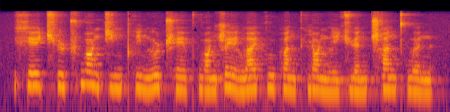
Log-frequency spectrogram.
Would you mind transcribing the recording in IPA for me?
x e˦ ɪ̯ t͡ɕʰ y˨˦ ʈ͡ʂʰ w ɑ˥˨ ŋ t͡ɕ i˨˦ ŋ pʰ i˨˩ n l u˥˨ ʈ͡ʂʰ e˨˦ ɪ̯ pʰ w ɑ˨˦ ŋ ʂ e˥˨ ɪ̯ l w a˦ ɪ̯ k u˥˨ p a˥˨ n pʰ j ɑ˥˨ ŋ l i˨˦ t͡ɕ ɥ ɛ˨˦ n ʈ͡ʂʰ a˦ n t̪ʰ w ə˨˩ n

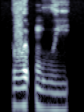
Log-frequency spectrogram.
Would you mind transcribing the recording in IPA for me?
v ə˦˥ p̚ m ṳ˨˩ j

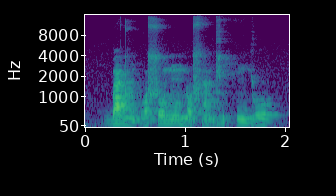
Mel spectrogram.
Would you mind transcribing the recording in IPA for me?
ɡ͡b a˧ d ũ˨ ɡ͡b ɔ˨˦ s o˦ n ũ˦˨ n ɔ˨ s ã˨ ɡ i˧ h ĩ˧ j o˦

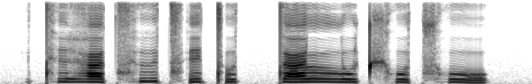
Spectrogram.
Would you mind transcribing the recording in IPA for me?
tʰ ɪ ɦ a t͡sʰ ɨ t͡sʼ e tʼ ʊ tː a lː o t͡ʃʰ o t͡sʰ o

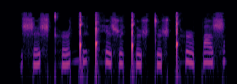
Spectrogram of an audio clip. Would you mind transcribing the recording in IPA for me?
ʂ e˩˥ ʂ kʰ ə˞˩˥ ɡ͡ǃ ʏ˥ ǃʰ e˦˨ ʂ ø˨ ǃ ø˨ ʂ t ø˨ ʂ ǃʰ ə˞˦˨ p a˥ ʂ

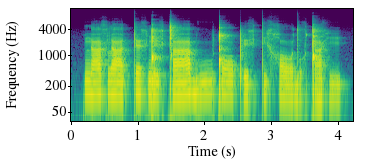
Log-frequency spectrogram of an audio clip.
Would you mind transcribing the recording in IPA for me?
n aː x l a tː ɛ x ŋ͡ǃ e x ǀ aː b uː ǃ ɔː pʼ e x tː i x χ ɔː d o x ǃ a x i

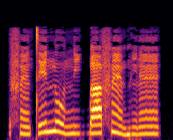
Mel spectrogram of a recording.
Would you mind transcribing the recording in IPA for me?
f ɛ̃˨ t e˨˦ n o˦˨ n i˧ ɡ͡b a˦ f ɛ̃˦˨ b ĩ˨ ɾ ɛ̃˧

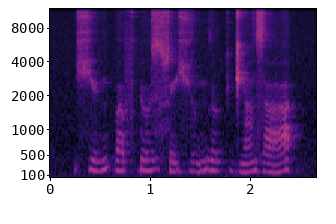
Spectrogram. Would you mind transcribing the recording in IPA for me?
ç e˨˩˦ ŋ p ɐ˨˩˦ f ɗ ɵ˨˩˦ z ɬ e˨˩˦ ç ɵ˨˩˦ ŋ ð ɵ˨˩˦ k d͡ʒ ã˨˩˦ z a˨˩˦

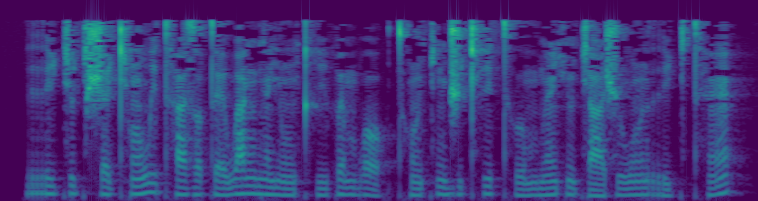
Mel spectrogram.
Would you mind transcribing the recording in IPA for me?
r i c ɔ c ʃ a cʰ õ w i tʰ a z ɔ t ɛ w a ŋ ɡ ɛ̃ j ũ kʰ i p ɛ m b ɔ | tʰ õ c n d͡ʒ ʊ cʰ i tʰ ʊ m b ɛ̃ ç ũ c a ʃ u w ũ r i c tʰ ɛ̃

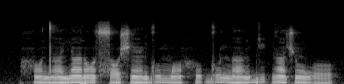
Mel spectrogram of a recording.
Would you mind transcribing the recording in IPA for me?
h ɔ̃˨ d ã˨ j ã˧ ɾ ɔ̃˧ s ɔ˨ ʃ ɛ̃˨ ɡ u˨ m ɔ̃˨ h u˧ ɡ u˦ n ã˧ ɡ͡b i˦ ɡ ã˦˨ ʃ ũ˧ w o˨

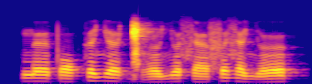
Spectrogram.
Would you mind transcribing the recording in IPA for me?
n̪ ɛː t̪ ɔ k ɛ ʎ ɛː ɡ͡ǁ œː ʎ œ s æ f ɛ z æ ʎ œ

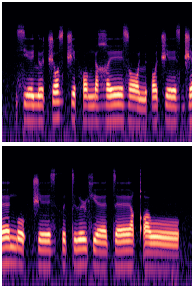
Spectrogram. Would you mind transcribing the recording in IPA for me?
sʲ eː lʲ ɔ t͡ʃ ɔ z t͡ʃ e h ɔ ŋ ɛ ʁ eː z ɔ lʲ | ɔ t͡ʃ eː z d͡ʒ ɛː ŋ oː ʔ t͡ʃ eː z θ ɨ t ɨː ɭ xʲ ɛː t ɛː qʼ oː

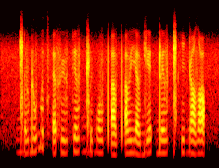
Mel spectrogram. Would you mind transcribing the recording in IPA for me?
ɡ͡ǁ e v ɖ u v ɡ o t͡sʼ ɛ f y v k e v ɡ͡ǁ y b ɔ v pʼ a v pʼ a v j ɛ v ɡʲ e | ɖ e v ǁʰ i ɡ ɛ zˤ ə

